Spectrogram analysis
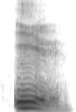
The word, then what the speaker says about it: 일: So you can use it when you call your teacher, like saying 선생님, 일, day. It has the same pronunciation of the word meaning work.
